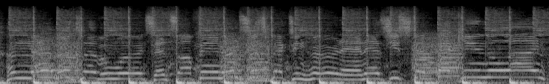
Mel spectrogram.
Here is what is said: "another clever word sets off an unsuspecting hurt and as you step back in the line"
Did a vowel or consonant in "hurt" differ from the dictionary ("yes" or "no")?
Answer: yes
